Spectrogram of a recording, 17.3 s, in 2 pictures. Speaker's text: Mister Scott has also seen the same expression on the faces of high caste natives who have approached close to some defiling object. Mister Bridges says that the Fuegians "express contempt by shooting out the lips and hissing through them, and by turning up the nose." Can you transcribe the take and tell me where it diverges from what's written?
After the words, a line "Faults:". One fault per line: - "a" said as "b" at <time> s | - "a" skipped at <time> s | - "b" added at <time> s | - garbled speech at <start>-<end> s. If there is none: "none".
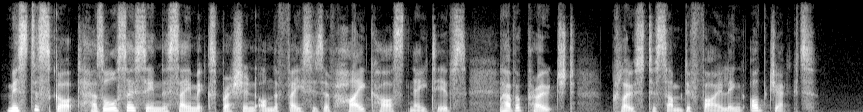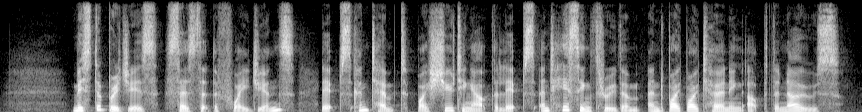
Mister Scott has also seen the same expression on the faces of high caste natives have approached close to some defiling object. Mister Bridges says that the Fuegians "lips contempt by shooting out the lips and hissing through them, and by by turning up the nose."
Faults:
- "who" skipped at 4.7 s
- "express" said as "lips" at 11.8 s
- "by" added at 15.5 s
